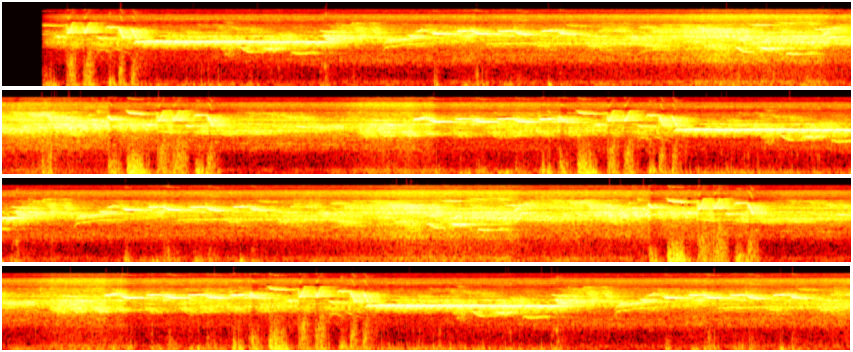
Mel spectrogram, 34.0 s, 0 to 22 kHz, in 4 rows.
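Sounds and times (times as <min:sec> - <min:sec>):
songbirds chirping and trilling: 0:00.4 - 0:33.9
steady high hiss: 0:03.6 - 0:13.4, 0:17.4 - 0:30.1.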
